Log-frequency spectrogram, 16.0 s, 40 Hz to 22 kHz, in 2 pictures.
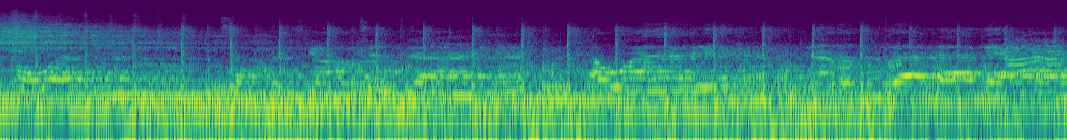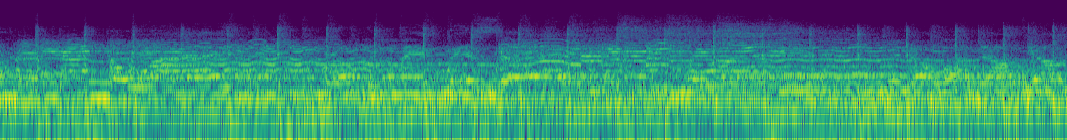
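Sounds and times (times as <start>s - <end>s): bass guitar: 0.0s - 16.0s
distorted electric guitars: 0.0s - 16.0s
drum kit with cymbals: 0.0s - 16.0s
lead vocal singing: 0.0s - 16.0s.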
